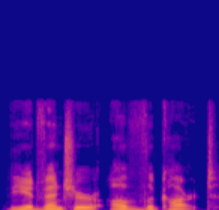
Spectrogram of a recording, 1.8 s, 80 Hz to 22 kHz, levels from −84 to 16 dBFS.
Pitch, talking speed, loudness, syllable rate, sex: 160 Hz, 165 wpm, -17 LUFS, 4.9 syllables/s, male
